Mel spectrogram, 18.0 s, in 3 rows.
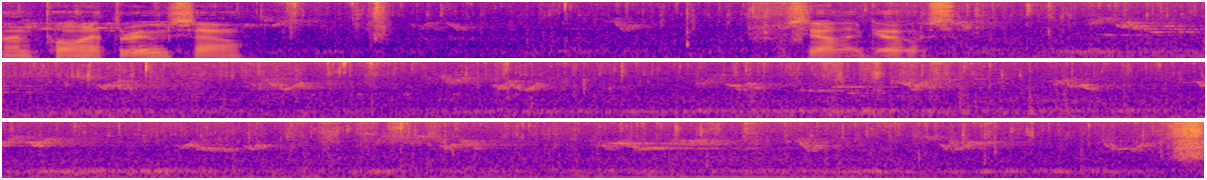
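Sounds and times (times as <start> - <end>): steady low hum: 0.0 - 18.0
bird chirping: 4.7 - 18.0.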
